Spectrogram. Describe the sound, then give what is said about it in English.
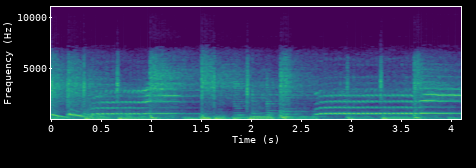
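A telephone ringing in repeated bright, warbling bursts, layered over a steady, thumping low bassline that keeps a regular beat throughout. “Ring, ring, ring.”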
